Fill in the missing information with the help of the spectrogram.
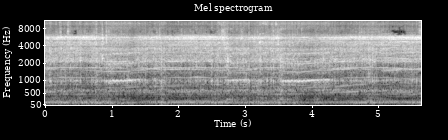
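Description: Caterpillar 297C compact track loader running hard with its hydraulic bush hog, a steady diesel drone under a whining tone that wavers slightly in pitch.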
